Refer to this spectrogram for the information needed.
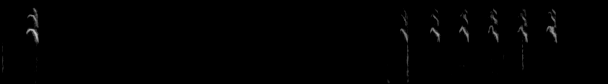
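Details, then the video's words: Wild chicken chicks: one sharp high peep, a pause, then six quick descending peeps in a rapid run, each note sliding downward; otherwise silent. "Suab mis nyuam qaib qus"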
